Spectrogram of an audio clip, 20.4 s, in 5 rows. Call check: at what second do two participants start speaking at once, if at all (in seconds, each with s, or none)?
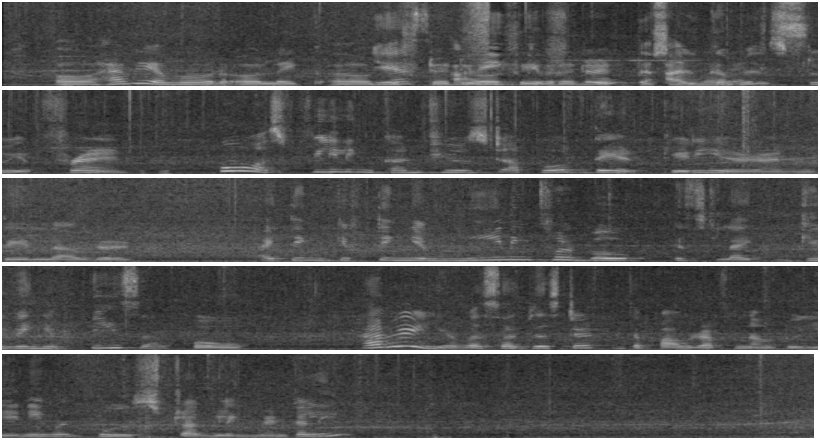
1.8 s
